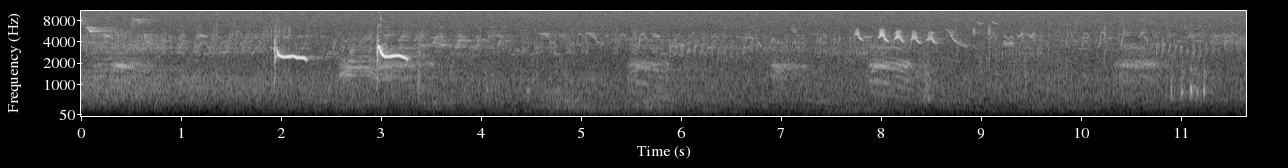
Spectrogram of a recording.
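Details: Common redshank (Tringa totanus) flying by its nest on a loch island near Kirriemuir, giving two loud, downslurred whistled calls a second apart, followed by fainter chattering notes from other birds in the background.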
